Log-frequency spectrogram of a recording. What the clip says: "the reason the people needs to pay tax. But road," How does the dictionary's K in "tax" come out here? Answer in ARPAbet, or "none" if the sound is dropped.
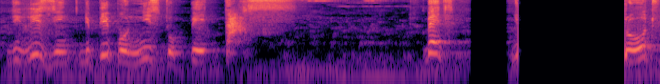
none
